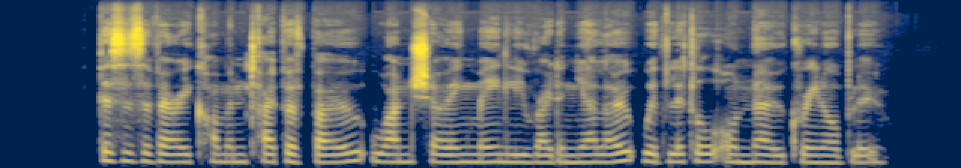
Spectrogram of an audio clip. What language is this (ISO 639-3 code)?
eng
